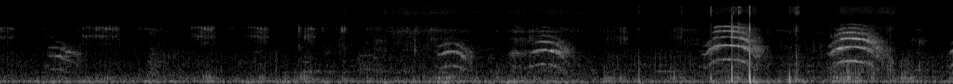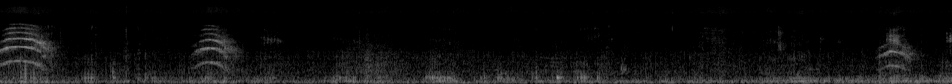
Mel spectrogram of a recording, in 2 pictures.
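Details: Mother cat nursing her kittens indoors, breathing fast while they feed: a low, steady rumbling purr runs throughout beneath repeated high, arching kitten mews that come in bursts, loudest around the middle.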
